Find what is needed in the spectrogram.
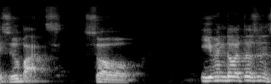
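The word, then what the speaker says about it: Zubac: question good question but I've actually heard people from Croatia say zu BOTS so even though it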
